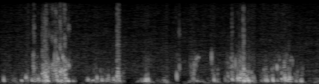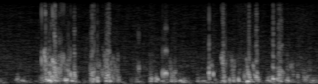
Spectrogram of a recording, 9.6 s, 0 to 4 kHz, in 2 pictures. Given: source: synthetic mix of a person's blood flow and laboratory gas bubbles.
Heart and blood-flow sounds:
Doppler ultrasound of blood flow; precordium
0.02-0.11 s: bubbles
0.29-1.14 s: bubbles
1.40-1.89 s: bubbles
2.11-2.27 s: bubbles
2.49-2.54 s: bubbles
2.62-2.71 s: bubbles
2.83-2.99 s: bubbles
3.14-3.30 s: bubbles
3.35-3.85 s: bubbles
3.89-4.57 s: bubbles
5.37-5.96 s: bubbles
6.12-6.60 s: bubbles
6.84-6.90 s: bubbles
7.02-7.12 s: bubbles
7.19-7.48 s: bubbles
7.88-8.04 s: bubbles
8.07-8.71 s: bubbles
8.85-9.46 s: bubbles
From the record:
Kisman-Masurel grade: 233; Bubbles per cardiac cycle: several, 3 to 8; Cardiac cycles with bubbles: 50 to 99%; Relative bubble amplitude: loud (0.450 to 0.775); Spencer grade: 3 (all of the cardiac periods contain showers or single bubble signals, but not dominating or overriding the cardiac motion signals); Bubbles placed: anywhere in the cardiac cycle

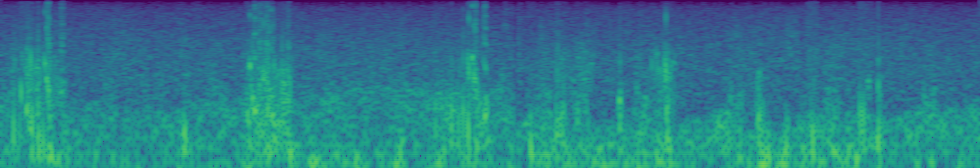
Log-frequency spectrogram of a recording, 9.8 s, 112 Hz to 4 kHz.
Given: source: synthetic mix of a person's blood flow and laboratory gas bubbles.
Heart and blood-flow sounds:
Doppler ultrasound of blood flow; subclavian vein
0.10-0.68 s: bubbles
2.44-2.94 s: bubbles
4.31-5.06 s: bubbles
5.26-5.35 s: bubbles
5.54-5.93 s: bubbles
6.17-6.30 s: bubbles
6.48-6.76 s: bubbles
8.07-8.18 s: bubbles
8.57-8.83 s: bubbles
From the record:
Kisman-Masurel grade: 221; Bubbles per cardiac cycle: several, 3 to 8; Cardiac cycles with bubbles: 10 to 50%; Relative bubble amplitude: barely perceptible (0.100 to 0.250); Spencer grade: 2 (many but less than half of the cardiac periods contain bubble signals, singularly or in groups); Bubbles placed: anywhere in the cardiac cycle

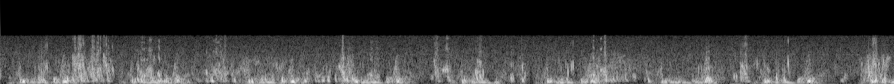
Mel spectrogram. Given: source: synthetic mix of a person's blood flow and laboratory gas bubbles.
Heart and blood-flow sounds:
Doppler ultrasound of blood flow; precordium
0.00-0.03 s: bubbles
0.33-0.60 s: bubbles
0.65-1.16 s: bubbles
1.33-1.72 s: bubbles
1.93-2.87 s: bubbles
3.00-3.81 s: bubbles
4.30-4.56 s: bubbles
4.60-4.87 s: bubbles
5.08-5.29 s: bubbles
5.55-5.77 s: bubbles
5.83-6.39 s: bubbles
6.43-6.55 s: bubbles
6.89-7.17 s: bubbles
7.30-7.71 s: bubbles
7.74-7.94 s: bubbles
8.40-8.49 s: bubbles
8.57-8.92 s: bubbles
From the record:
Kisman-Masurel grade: 342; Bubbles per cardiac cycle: rolling drumbeat, 9 or more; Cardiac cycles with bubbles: 100%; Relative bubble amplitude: moderate (0.250 to 0.450); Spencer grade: 3 (all of the cardiac periods contain showers or single bubble signals, but not dominating or overriding the cardiac motion signals); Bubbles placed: only in the low amplitude regions of the cardiac cycle

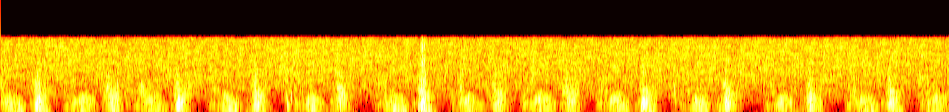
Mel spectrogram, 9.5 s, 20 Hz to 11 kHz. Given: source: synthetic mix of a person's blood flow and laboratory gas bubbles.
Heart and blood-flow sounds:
Doppler ultrasound of blood flow; precordium
1.11-1.31 s: bubbles
1.38-1.53 s: bubbles
2.82-2.99 s: bubbles
4.17-4.27 s: bubbles
4.58-4.66 s: bubbles
6.70-6.78 s: bubbles
From the record:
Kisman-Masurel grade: 121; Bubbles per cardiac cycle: 1 to 2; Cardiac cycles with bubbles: 10 to 50%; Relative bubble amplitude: barely perceptible (0.100 to 0.250); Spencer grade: 2 (many but less than half of the cardiac periods contain bubble signals, singularly or in groups); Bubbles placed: anywhere in the cardiac cycle

